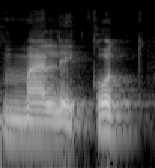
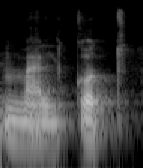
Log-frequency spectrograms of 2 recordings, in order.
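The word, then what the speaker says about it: מלכות: No leemos malekot, sino solo mal, el Sheba no suena, solo va a sonar la consonante malkot.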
